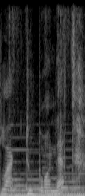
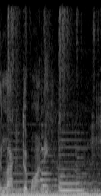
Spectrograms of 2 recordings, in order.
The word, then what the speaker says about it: Lac du Bonnet: I know it's Lac du Bonnet, but we all say Lac de Bonnie.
